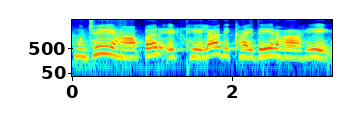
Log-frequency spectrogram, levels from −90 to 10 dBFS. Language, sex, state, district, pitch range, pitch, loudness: Hindi, female, Madhya Pradesh, Dhar, 230-265 Hz, 240 Hz, -14 LUFS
